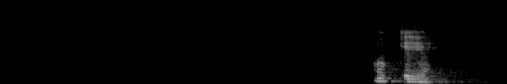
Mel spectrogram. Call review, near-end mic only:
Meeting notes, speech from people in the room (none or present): present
